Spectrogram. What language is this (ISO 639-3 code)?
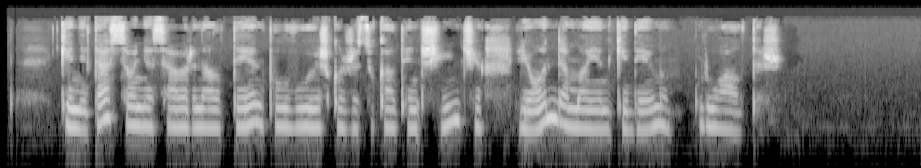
chm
